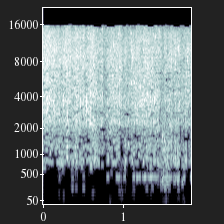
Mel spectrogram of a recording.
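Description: Sliced onions sizzle in hot oil with fennel seeds and curry leaves, making a steady, dense hiss with small crackles. It is close and fairly loud, and no voice is heard.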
